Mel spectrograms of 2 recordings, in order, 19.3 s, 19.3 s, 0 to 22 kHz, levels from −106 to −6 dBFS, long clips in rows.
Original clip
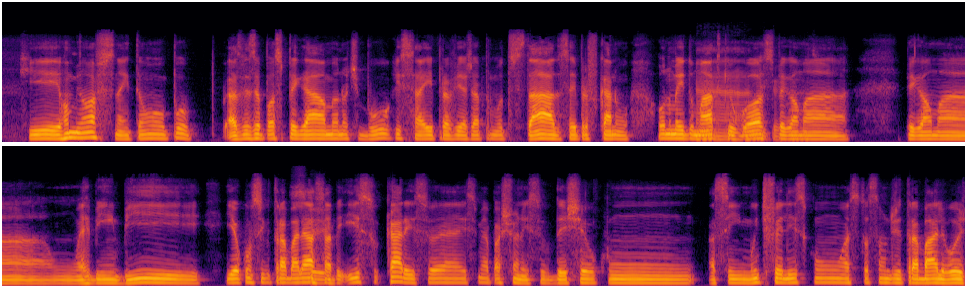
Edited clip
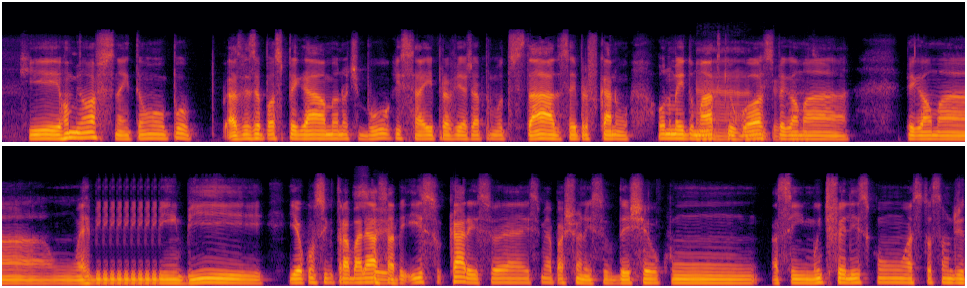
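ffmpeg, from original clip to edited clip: -filter_complex "[0:a]asplit=10[a][b][c][d][e][f][g][h][i][j];[a]atrim=end=10.622[k];[b]atrim=start=10.548:end=10.622[l];[c]atrim=start=10.548:end=10.622[m];[d]atrim=start=10.548:end=10.622[n];[e]atrim=start=10.548:end=10.622[o];[f]atrim=start=10.548:end=10.622[p];[g]atrim=start=10.548:end=10.622[q];[h]atrim=start=10.548:end=10.622[r];[i]atrim=start=10.548:end=10.622[s];[j]atrim=start=10.548[t];[k][l]acrossfade=d=0.004:c1=hsin:c2=hsin[u];[u][m]acrossfade=d=0.004:c1=hsin:c2=hsin[v];[v][n]acrossfade=d=0.004:c1=hsin:c2=hsin[w];[w][o]acrossfade=d=0.004:c1=hsin:c2=hsin[x];[x][p]acrossfade=d=0.004:c1=hsin:c2=hsin[y];[y][q]acrossfade=d=0.004:c1=hsin:c2=hsin[z];[z][r]acrossfade=d=0.004:c1=hsin:c2=hsin[aa];[aa][s]acrossfade=d=0.004:c1=hsin:c2=hsin[ab];[ab][t]acrossfade=d=0.004:c1=hsin:c2=hsin"

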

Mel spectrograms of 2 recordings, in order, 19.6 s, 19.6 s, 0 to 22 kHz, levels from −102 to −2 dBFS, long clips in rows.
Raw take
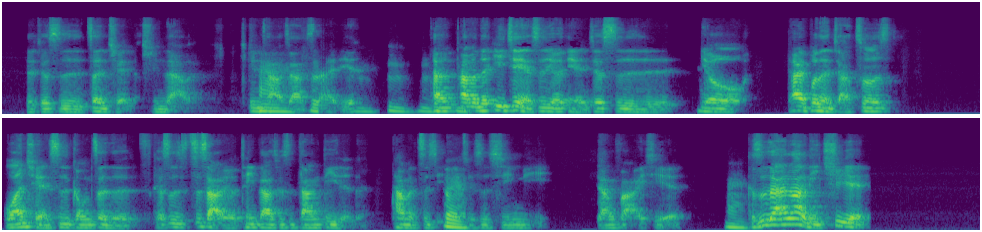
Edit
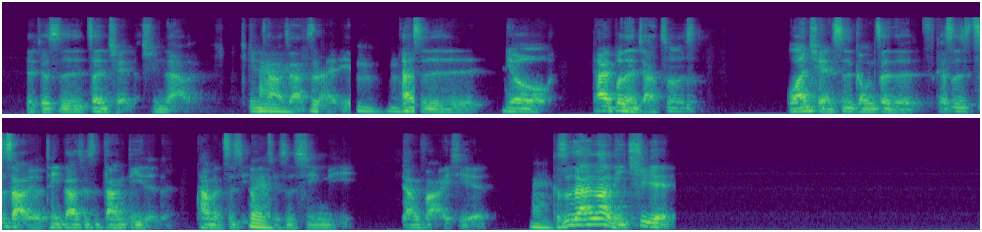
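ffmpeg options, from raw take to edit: -filter_complex "[0:a]asplit=4[a][b][c][d];[a]atrim=end=3.482[e];[b]atrim=start=3.788:end=4.432[f];[c]atrim=start=6.068:end=8.8,asetpts=PTS-STARTPTS,afade=t=out:st=2.432:d=0.3:c=qua:silence=0.223872[g];[d]atrim=start=8.8,asetpts=PTS-STARTPTS,afade=t=in:d=0.004:c=hsin:silence=0.223872[h];[e][f]acrossfade=d=0.004:c1=hsin:c2=hsin[i];[g][h]concat=n=2:v=0:a=1[j];[i][j]acrossfade=d=0.004:c1=hsin:c2=hsin"

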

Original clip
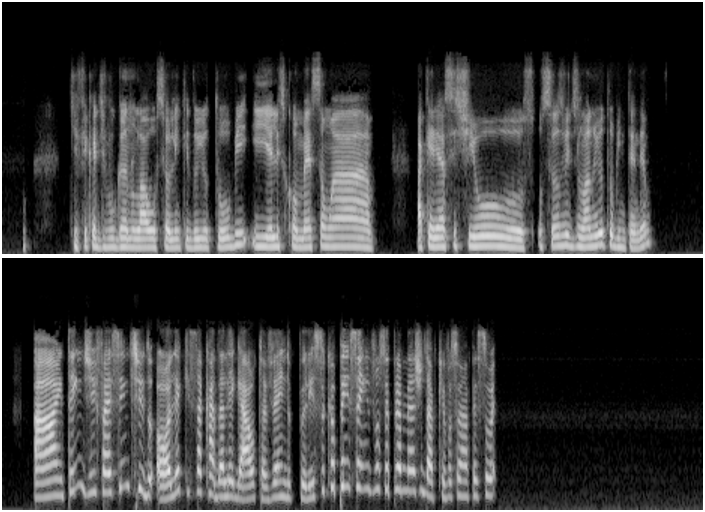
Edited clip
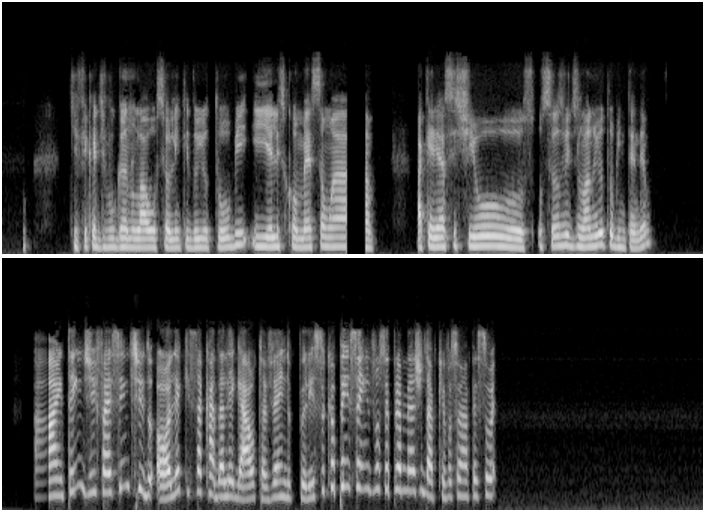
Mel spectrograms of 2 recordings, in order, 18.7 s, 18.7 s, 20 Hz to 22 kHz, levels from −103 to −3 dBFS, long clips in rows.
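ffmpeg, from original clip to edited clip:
-filter_complex "[0:a]asplit=4[a][b][c][d];[a]atrim=end=4.59,asetpts=PTS-STARTPTS,afade=t=out:st=4.586:d=0.004:c=hsin[e];[b]atrim=start=4.59:end=4.84,asetpts=PTS-STARTPTS,volume=0[f];[c]atrim=start=4.84:end=9.96,asetpts=PTS-STARTPTS,afade=t=in:d=0.004:c=hsin,afade=t=out:st=3.62:d=1.5[g];[d]atrim=start=9.96,asetpts=PTS-STARTPTS,afade=t=in:d=0.004:c=hsin[h];[e][f][g][h]concat=n=4:v=0:a=1"

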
